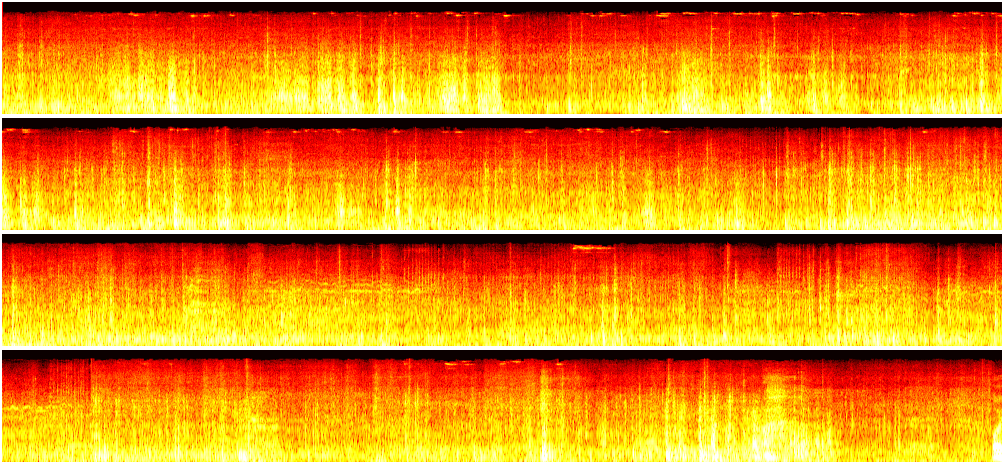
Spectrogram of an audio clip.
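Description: Electric enduro mountain bike descending a dirt singletrack: tyres running over dirt and pine needles, with constant irregular rattling and knocking from the bike over the rough ground.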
